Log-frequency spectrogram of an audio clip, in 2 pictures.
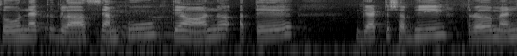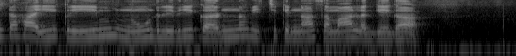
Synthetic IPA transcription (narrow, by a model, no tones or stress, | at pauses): soːnɛkɡlaːsːɛ̃ːmpuːt̪jaːnət̪eː | ɡɛːʈʃəbʱiːʈɾəːmɛ̃ɳʈɦaːiːkɾiːmnũːɖɪlɪʋɾiːkəɾənʋɪt͡ʃkɪnːãːsəmãːləɡeːɡaː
